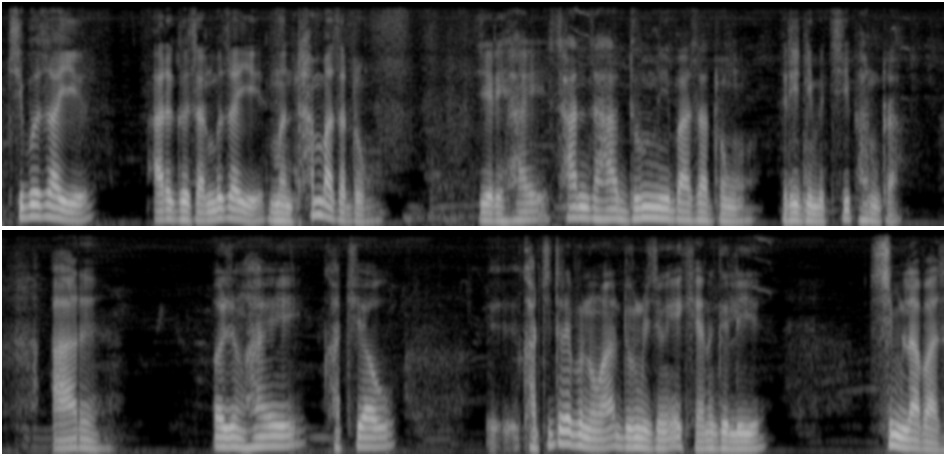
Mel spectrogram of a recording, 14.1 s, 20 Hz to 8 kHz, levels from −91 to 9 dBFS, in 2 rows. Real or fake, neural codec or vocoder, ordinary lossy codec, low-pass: real; none; none; 7.2 kHz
